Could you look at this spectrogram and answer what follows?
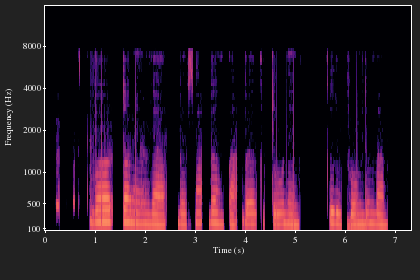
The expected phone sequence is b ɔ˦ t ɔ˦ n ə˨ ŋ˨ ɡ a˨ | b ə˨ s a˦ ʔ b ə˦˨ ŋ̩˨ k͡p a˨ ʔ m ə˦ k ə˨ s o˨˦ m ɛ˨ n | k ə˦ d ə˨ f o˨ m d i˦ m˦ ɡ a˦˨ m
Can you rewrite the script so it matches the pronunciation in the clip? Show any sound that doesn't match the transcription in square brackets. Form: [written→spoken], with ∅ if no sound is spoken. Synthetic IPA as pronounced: b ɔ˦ t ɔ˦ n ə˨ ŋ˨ ɡ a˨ | b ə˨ s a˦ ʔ b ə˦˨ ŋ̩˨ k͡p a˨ ʔ [m→b] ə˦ k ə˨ [s→t] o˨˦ [m→n] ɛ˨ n | k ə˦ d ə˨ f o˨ m d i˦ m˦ [ɡ→b] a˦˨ m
